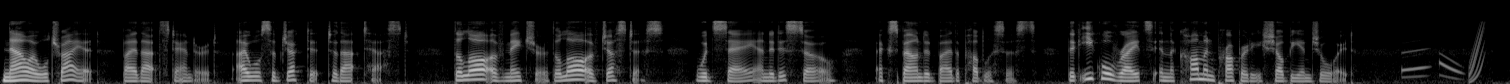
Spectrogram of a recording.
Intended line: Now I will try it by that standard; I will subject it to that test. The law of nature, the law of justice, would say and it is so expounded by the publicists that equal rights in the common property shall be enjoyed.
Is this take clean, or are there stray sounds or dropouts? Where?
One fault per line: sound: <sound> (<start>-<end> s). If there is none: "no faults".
sound: chirp (14.0-14.9 s)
